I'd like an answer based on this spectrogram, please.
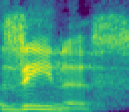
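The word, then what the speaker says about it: Xinis: Zenus is the way she pronounces her name.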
